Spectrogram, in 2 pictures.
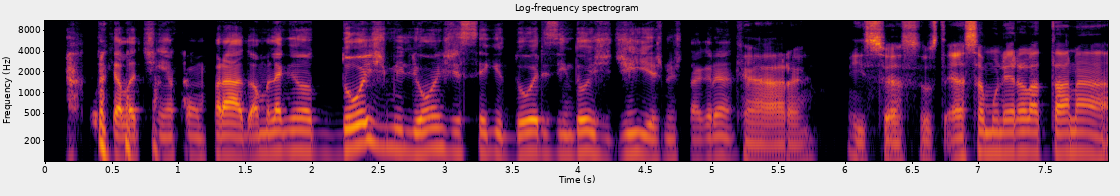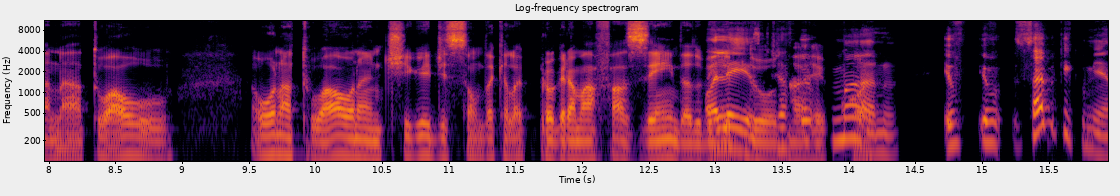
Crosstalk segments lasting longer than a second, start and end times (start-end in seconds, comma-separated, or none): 12.9-14.2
